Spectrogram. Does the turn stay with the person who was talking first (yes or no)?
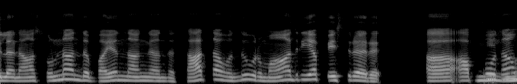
yes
